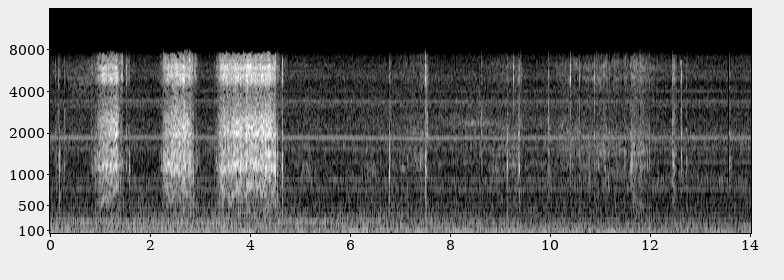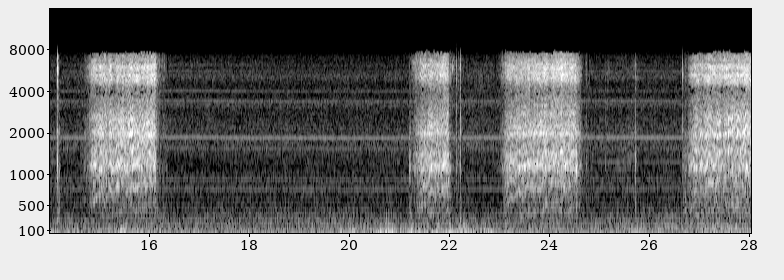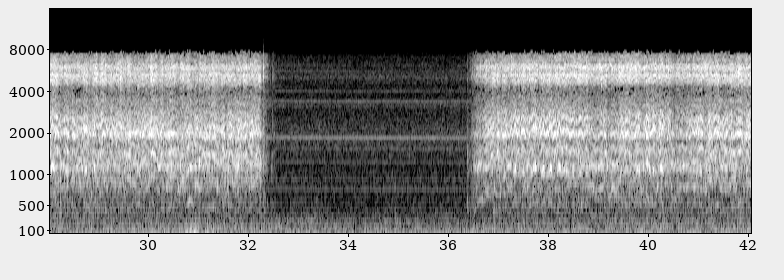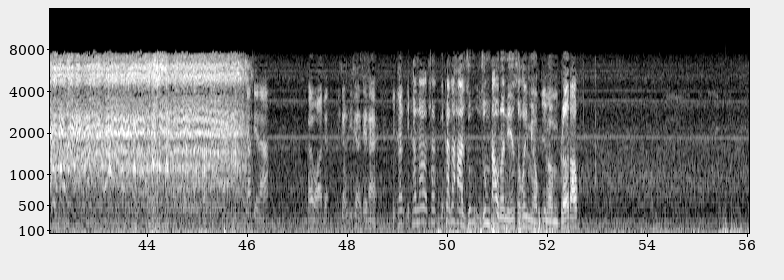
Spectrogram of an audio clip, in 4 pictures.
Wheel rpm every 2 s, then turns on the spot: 20, 50, 30, 0, 0, 0, 0, 50, 20, 0, 20, 50, 40, 60, 110, 110, 20, 0, 70, 100, 110, 120, 100, 0, 0, 0, 0, 0.
none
